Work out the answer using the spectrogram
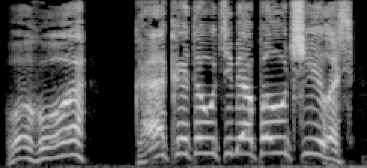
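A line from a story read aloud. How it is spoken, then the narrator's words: Surprised exhale. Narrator (Russian): Выдохнул он удивленно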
